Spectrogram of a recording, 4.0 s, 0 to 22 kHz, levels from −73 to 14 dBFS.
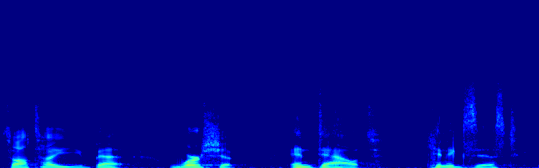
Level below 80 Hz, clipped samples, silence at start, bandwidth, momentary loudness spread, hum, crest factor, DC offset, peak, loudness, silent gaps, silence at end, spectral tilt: -70 dBFS; under 0.1%; 0.05 s; 12.5 kHz; 11 LU; none; 20 dB; under 0.1%; -18 dBFS; -38 LUFS; none; 0.2 s; -6.5 dB/octave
